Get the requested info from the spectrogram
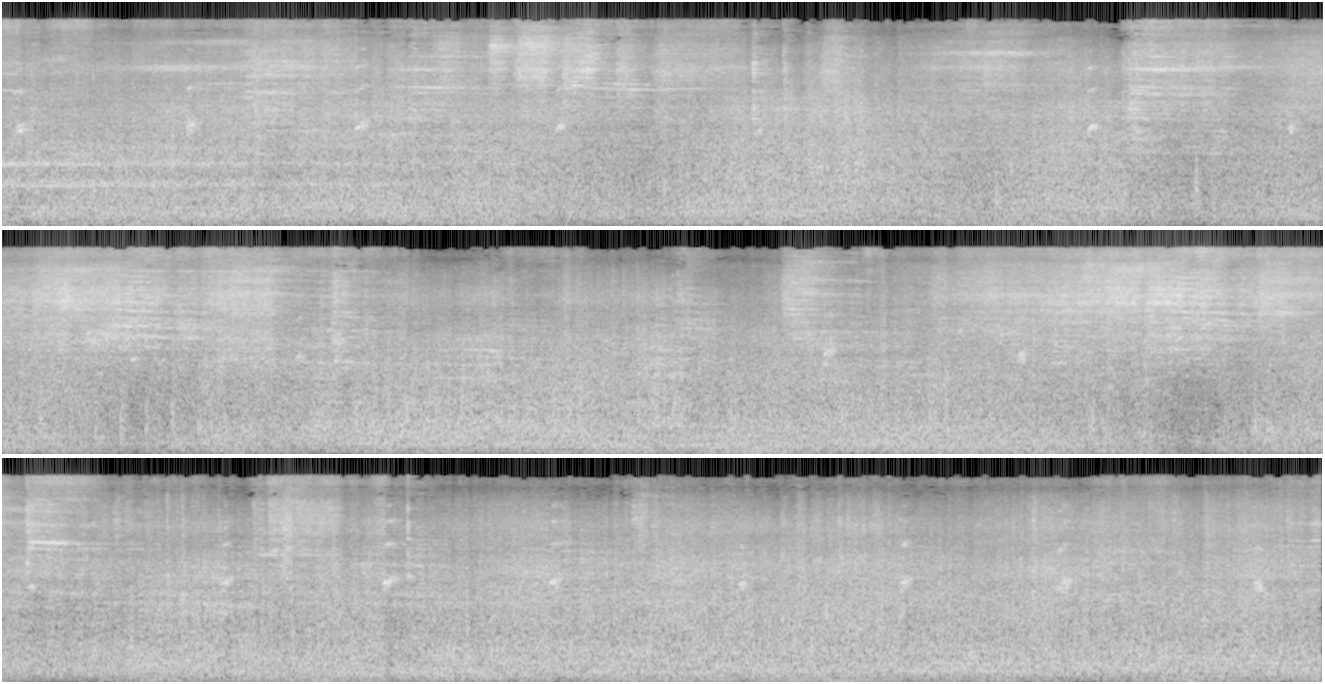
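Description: Double-stack intermodal freight cars rolling past at track speed: a loud, steady rumble of steel wheels on rail, with evenly spaced clicks of wheels over the rail joints and some high wheel squeal at times.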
